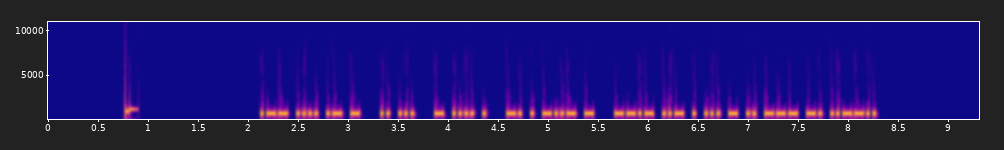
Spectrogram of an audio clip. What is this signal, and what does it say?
Morse code, heard as a keyed tone, about 37 wpm, 700 Hz. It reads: WHAT IS THE NEXT QUESTION?
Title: Sentences from Top 1000 Words - Review Part 1 - 40wpm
